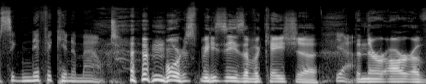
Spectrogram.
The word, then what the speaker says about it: Acacia: word for thorn and now we pronounce it as Acacia when it back then I think because they did hard C's would have been Acacia okay so um Acacia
